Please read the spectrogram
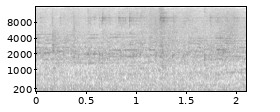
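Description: Supermarket background sound: in-store music and indistinct voices over a steady low hum.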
